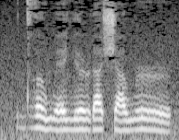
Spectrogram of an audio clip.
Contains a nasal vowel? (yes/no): no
